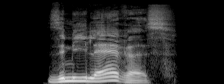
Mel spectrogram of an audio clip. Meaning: strong/mixed nominative/accusative neuter singular of similär
- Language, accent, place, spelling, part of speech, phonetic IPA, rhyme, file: German, Germany, Berlin, similäres, adjective, [zimiˈlɛːʁəs], -ɛːʁəs, De-similäres.ogg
